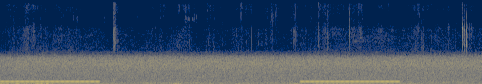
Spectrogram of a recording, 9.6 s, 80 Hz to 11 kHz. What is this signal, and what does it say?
Telephone call progress tone (North American plan), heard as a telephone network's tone, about 440, 480 Hz, 2 s on and 4 s off, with phone line noise and street noise. Ringback tone.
